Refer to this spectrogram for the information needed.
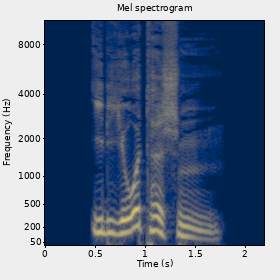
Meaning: strong dative masculine/neuter singular of idiotisch
- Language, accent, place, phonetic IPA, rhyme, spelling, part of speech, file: German, Germany, Berlin, [iˈdi̯oːtɪʃm̩], -oːtɪʃm̩, idiotischem, adjective, De-idiotischem.ogg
